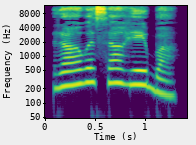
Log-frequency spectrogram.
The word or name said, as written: ರಾವಸಾಹೇಬ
